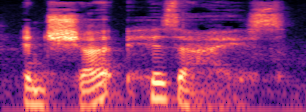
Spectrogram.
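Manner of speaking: slow, sleepy whisper. Acted. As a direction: let it fade into a slow whisper. Tired rabbit falls asleep.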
